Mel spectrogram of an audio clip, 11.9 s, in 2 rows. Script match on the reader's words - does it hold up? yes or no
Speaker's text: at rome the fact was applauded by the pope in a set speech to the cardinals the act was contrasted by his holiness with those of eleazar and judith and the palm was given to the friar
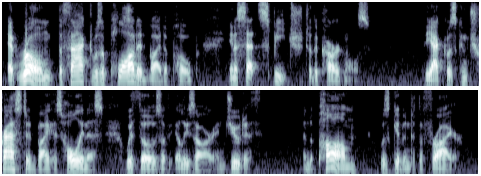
no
